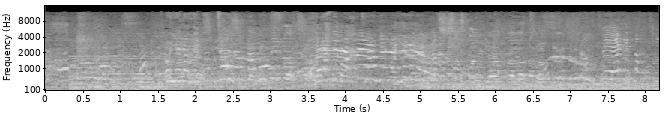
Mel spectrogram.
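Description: Children chatter in a large echoing hall.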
